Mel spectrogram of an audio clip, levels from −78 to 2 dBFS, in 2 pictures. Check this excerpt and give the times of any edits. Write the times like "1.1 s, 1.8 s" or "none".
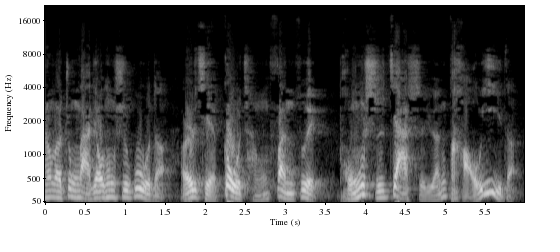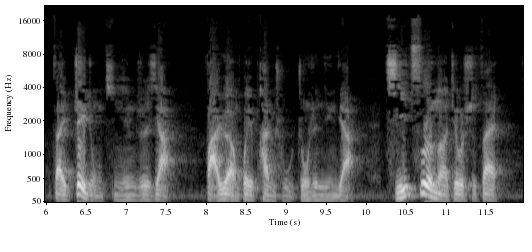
1.7 s

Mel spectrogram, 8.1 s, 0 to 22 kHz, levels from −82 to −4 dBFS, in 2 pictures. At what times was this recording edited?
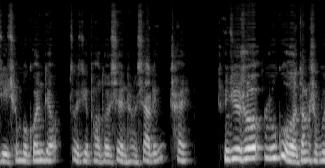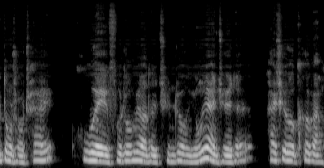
2.5 s

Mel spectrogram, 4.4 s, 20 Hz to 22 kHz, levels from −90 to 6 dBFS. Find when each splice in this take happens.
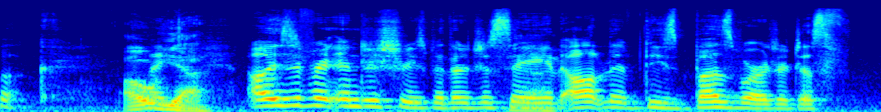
none

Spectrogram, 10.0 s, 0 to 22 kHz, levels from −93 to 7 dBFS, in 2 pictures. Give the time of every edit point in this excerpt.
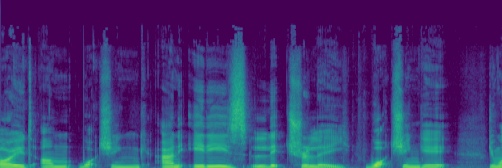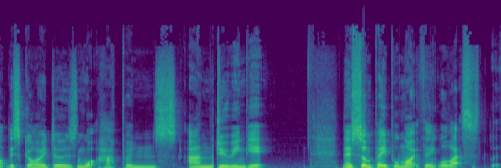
3.6 s, 4.9 s, 5.8 s, 7.1 s

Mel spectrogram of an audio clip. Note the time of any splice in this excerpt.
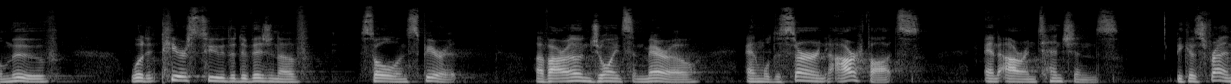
8.3 s

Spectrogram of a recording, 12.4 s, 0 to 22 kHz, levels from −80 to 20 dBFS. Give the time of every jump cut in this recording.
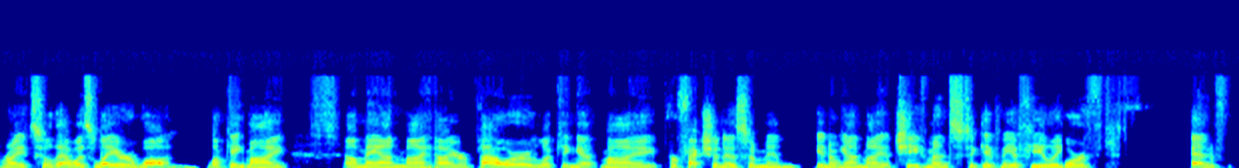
2.4 s, 3.4 s, 8.0 s, 8.4 s, 10.6 s

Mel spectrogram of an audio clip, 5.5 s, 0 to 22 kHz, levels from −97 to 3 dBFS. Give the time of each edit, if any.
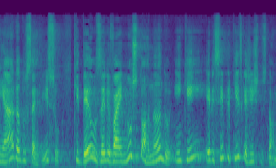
1.4 s

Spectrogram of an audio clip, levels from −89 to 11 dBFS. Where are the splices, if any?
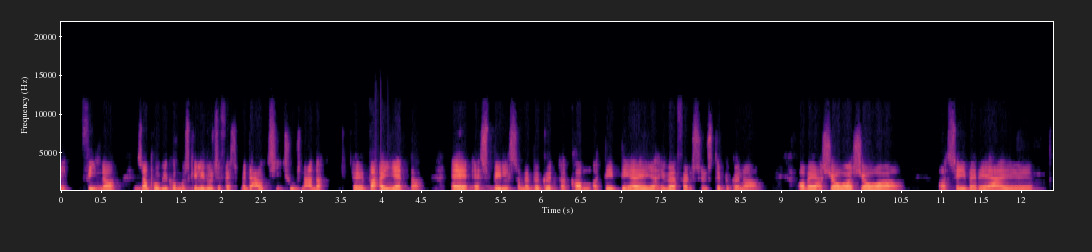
none

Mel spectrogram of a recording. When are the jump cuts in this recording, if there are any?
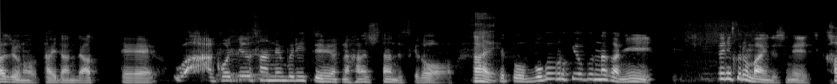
none

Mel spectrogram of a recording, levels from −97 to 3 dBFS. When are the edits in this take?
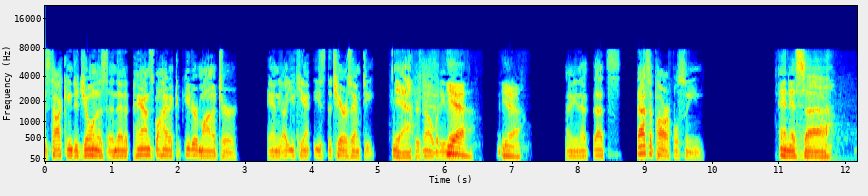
none

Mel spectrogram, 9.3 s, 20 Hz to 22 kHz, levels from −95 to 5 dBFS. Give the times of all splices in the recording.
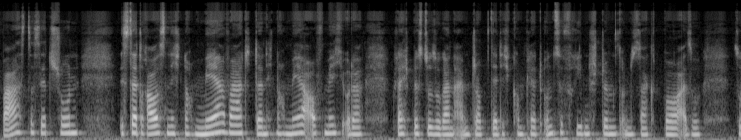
none

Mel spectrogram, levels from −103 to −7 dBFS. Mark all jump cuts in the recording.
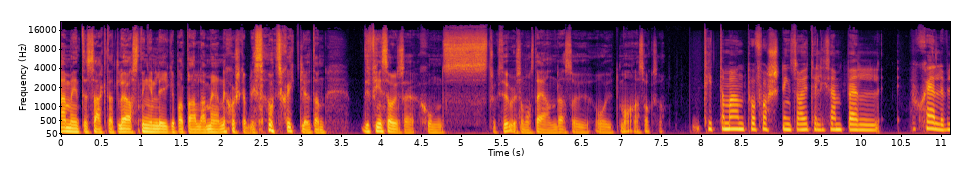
none

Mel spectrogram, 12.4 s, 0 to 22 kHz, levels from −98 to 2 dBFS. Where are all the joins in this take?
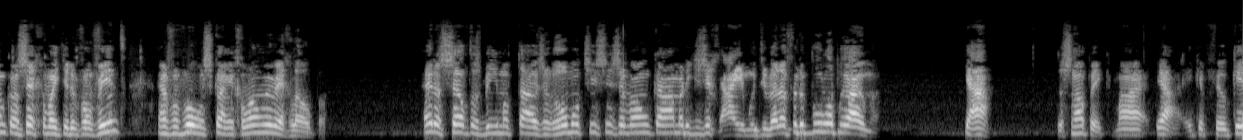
none

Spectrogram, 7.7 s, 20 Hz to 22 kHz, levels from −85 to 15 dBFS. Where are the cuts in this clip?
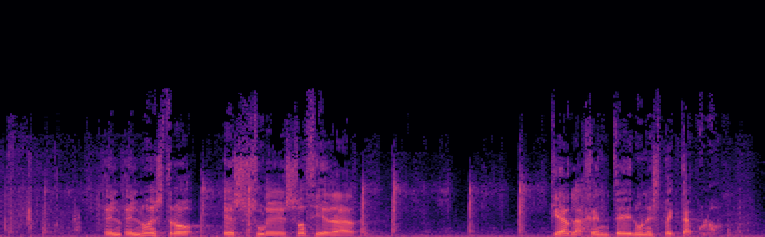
1.2 s, 2.7 s, 5.7 s

